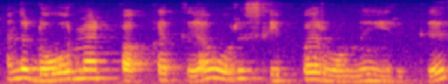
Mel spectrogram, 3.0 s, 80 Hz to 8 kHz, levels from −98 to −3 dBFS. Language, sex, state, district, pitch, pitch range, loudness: Tamil, female, Tamil Nadu, Chennai, 255 Hz, 210-285 Hz, -16 LUFS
